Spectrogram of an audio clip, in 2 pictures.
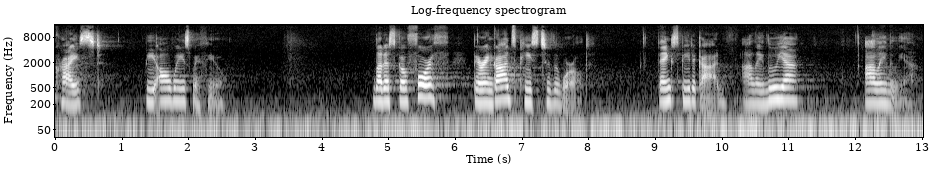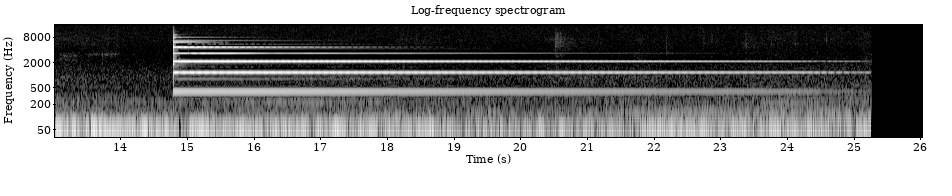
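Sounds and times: metal singing bowl ringing: 0:14.8 - 0:25.3.

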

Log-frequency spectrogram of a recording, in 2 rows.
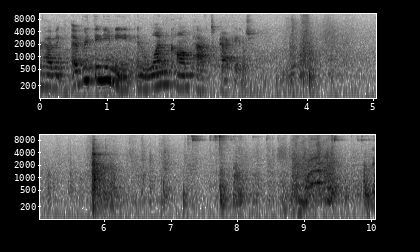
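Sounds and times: zipper: 0:07.8 - 0:10.0.

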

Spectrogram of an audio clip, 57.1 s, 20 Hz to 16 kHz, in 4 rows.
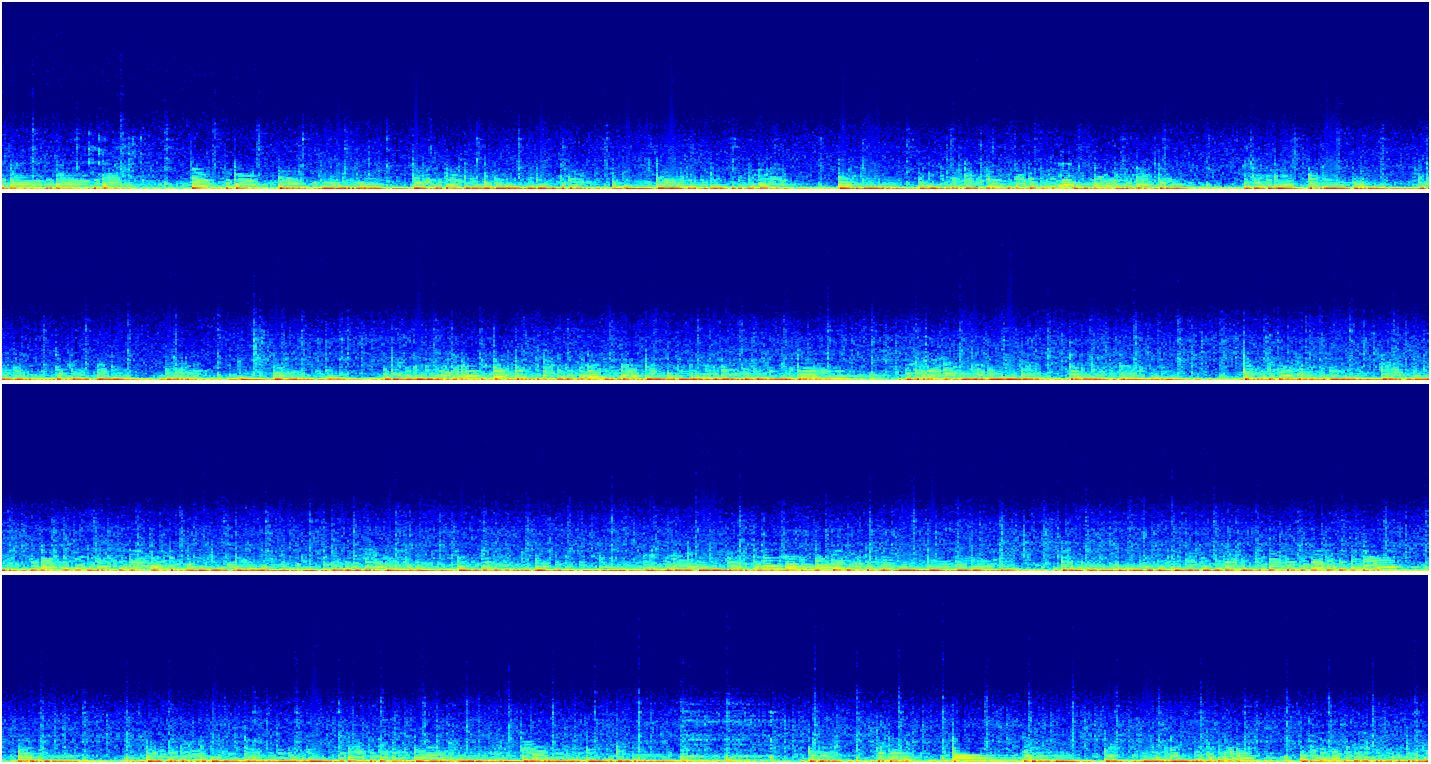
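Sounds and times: plucked jazz double bass: 0:00.0 - 0:57.0.

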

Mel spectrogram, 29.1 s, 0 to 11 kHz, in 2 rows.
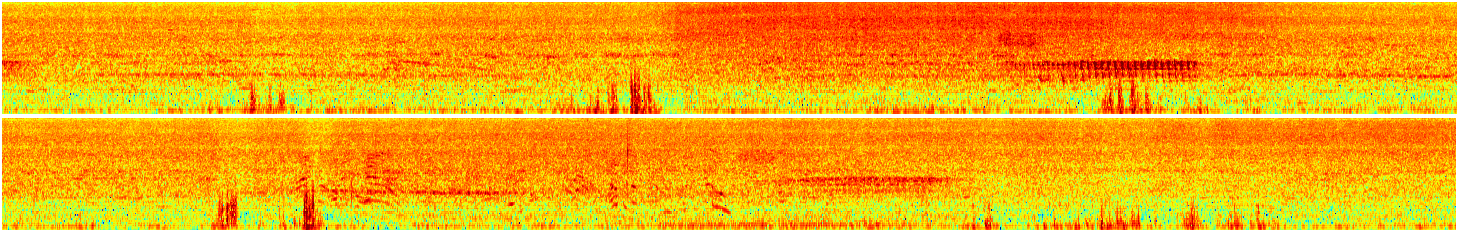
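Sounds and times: steady rushing ambient noise: 0:00.0 - 0:29.0
waterfall hiss: 0:00.0 - 0:29.0
rapid pulsing high tone: 0:09.8 - 0:12.9.

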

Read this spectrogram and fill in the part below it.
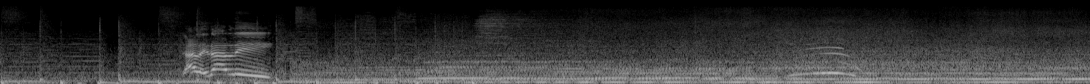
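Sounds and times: boat engines droning: 0:00.0 - 0:10.9
rushing water: 0:01.2 - 0:10.9
rising then falling tone: 0:02.9 - 0:10.6.

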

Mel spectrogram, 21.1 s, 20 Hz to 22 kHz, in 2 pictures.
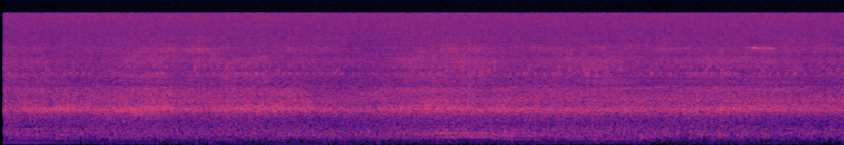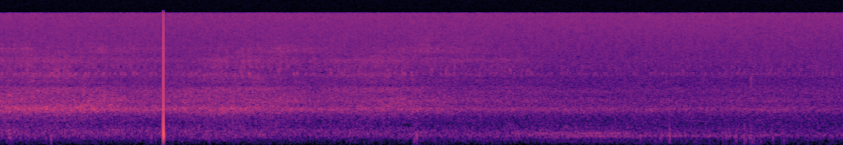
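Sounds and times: car engine: 0:00.0 - 0:21.0
tyres hissing on wet road: 0:00.0 - 0:21.0.

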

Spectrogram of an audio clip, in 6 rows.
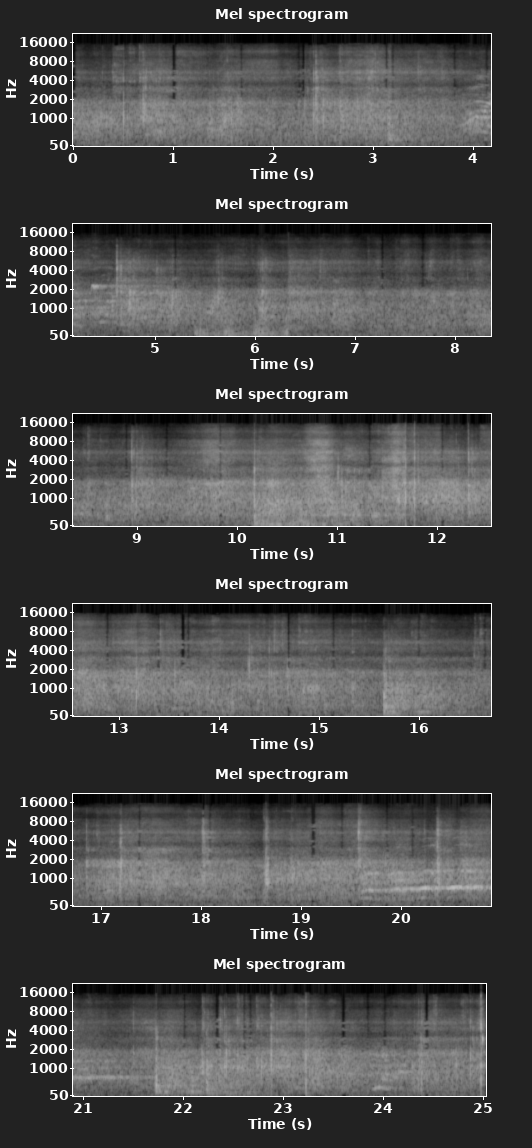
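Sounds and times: skates scraping ice: 0:00.0 - 0:25.0
sticks and puck clacking: 0:00.0 - 0:25.0
sharp crack: 0:08.8 - 0:20.9
heavy thud: 0:10.1 - 0:11.1.

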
